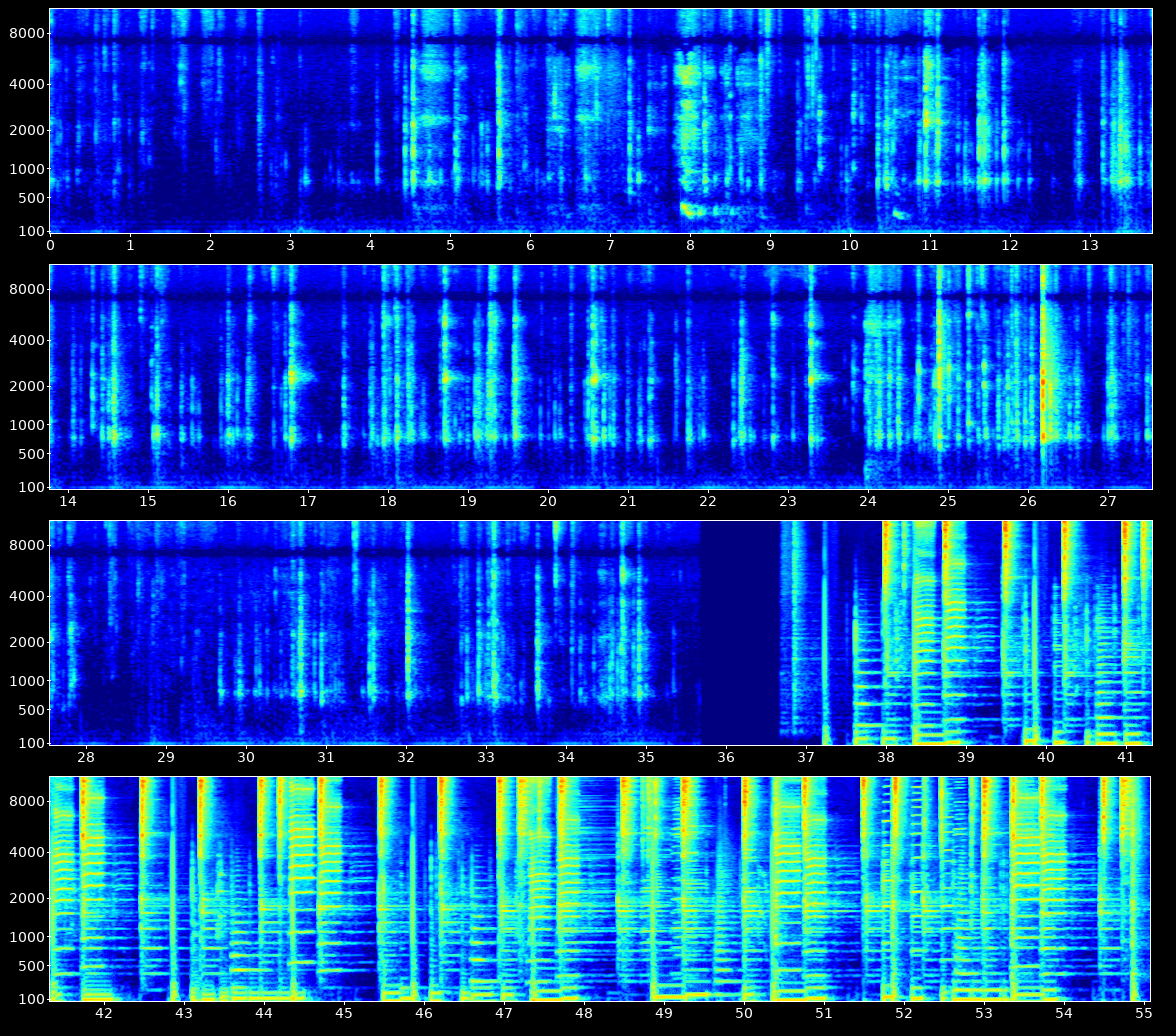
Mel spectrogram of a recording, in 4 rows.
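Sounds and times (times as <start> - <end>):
dog crunching food: 0.0 - 7.4, 8.4 - 35.3.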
